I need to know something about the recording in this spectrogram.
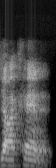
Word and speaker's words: Yochanan: The pronunciation of his name is Yochanan.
